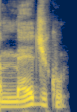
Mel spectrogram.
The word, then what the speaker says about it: médico: gente fala ela já a palavra médico com a situação já se lavar mé é uma palavra proparoxítona isso porque a fila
